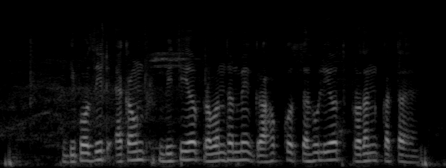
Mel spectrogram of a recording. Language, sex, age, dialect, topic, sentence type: Hindi, male, 18-24, Hindustani Malvi Khadi Boli, banking, statement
